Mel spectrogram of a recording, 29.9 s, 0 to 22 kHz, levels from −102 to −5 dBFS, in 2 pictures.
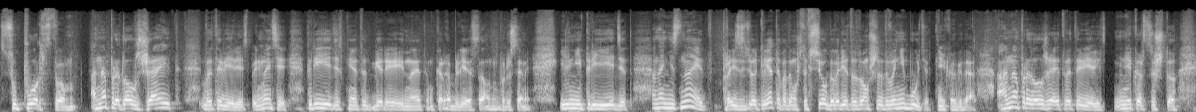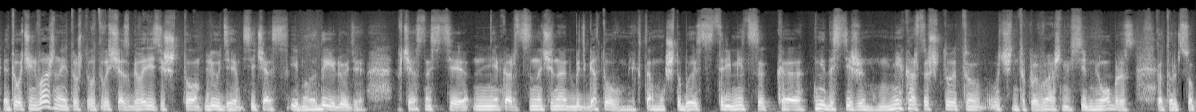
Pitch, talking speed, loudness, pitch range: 120 Hz, 175 wpm, -16 LUFS, 110-135 Hz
